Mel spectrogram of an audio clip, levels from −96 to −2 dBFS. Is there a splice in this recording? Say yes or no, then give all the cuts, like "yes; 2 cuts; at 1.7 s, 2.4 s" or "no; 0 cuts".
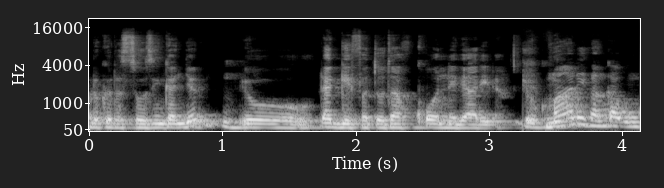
yes; 1 cut; at 3.1 s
